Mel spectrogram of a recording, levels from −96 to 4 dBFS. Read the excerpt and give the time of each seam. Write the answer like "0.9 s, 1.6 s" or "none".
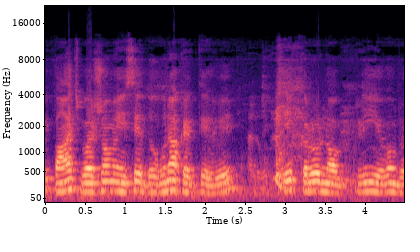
none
